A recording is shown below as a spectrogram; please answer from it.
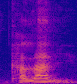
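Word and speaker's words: callalli: that starts with tl the t is dropped so for example kali which means house when combined with flali which means land becomes kaladi which means house land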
